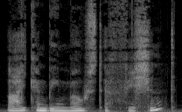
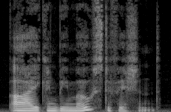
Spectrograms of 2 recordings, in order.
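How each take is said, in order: First: "I can be most efficient?" softer, with the tune rising at the end; unsure echo of his own words; rising, questioning tune. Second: Said in the usual way. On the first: Acted.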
